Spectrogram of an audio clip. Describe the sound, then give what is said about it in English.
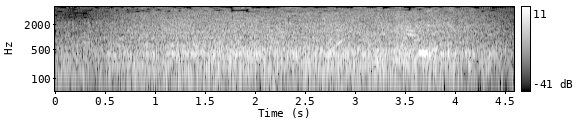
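Vehicles pushing through flood water make a dense, continuous rushing splash that holds steady and fairly loud for several seconds, with no distinct engine note standing out. “Some make it over in the shallows, if they are in a hurry, and think nothing of wet feet. Some press on with engine revving,”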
